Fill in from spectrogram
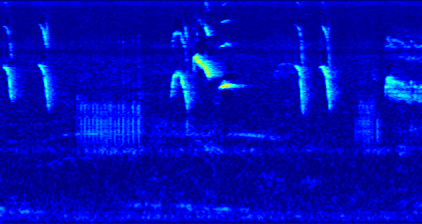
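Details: Canary trained in a black-throat and prinia mix; scattered high whistled notes swooping downward, short buzzy rattles and sharp chips, with quiet gaps between phrases.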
